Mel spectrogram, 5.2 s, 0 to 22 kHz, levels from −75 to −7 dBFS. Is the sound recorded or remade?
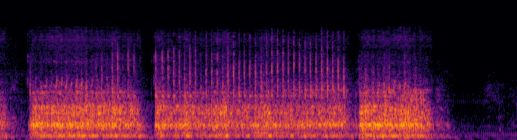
recorded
